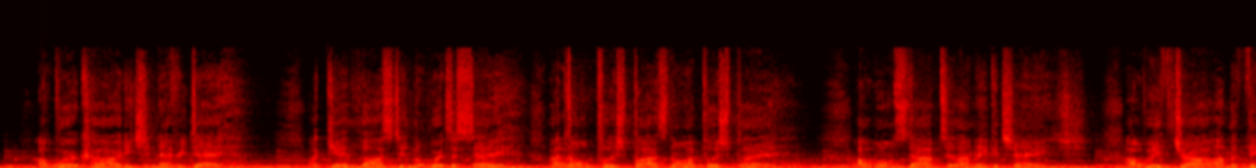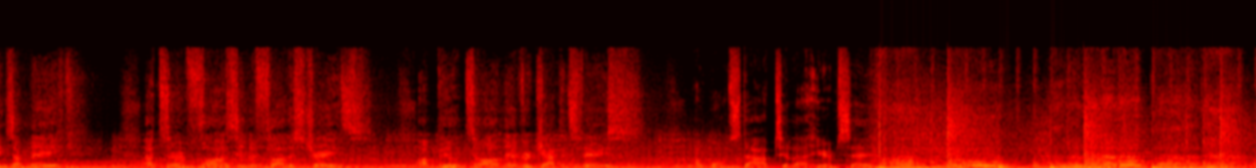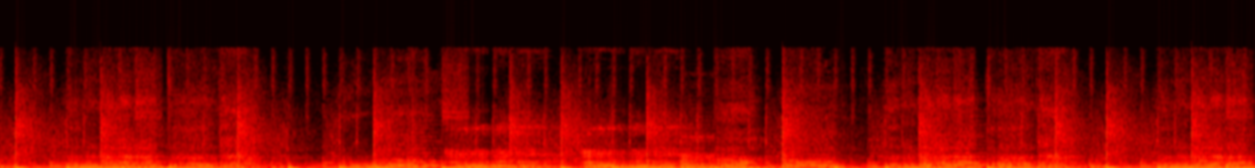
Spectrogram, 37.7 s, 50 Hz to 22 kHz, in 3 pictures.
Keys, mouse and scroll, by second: 0.0-1.4 typing, 1.9 click, 3.4-3.8 ctrl+scroll down 3, 3.7 ctrl+middle click, 4.5-4.9 drag, 6.3 ctrl+scroll up 1, 6.8-7.8 drag, 8.1-8.5 shift+drag, 9.3-10.1 drag, 11.8 ctrl+scroll down 1, 12.3 click, 13.4 click, 14.5-15.0 click, 16.5 shift+click, 18.0 ctrl+g, 18.3 ctrl+scroll down 1, 18.4-18.8 ctrl+middle click, 18.7 ctrl+scroll up 1, 19.1 ctrl+d, 19.4-20.5 drag, 20.7 ctrl+scroll down 1, 20.8 ctrl+middle click, 21.1 ctrl+scroll up 1, 21.6 ctrl+scroll down 1, 21.7 click, 22.8-23.2 typing, 24.0 ctrl+a, 24.7 click, 26.0 ctrl+scroll up 1, 26.4-27.5 drag, 28.3 ctrl+scroll down 1, 29.0-29.6 click, 29.7 ctrl+scroll up 1, 30.4-32.9 drag, 34.3-34.6 shift+drag, 35.9-36.2 shift+drag.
